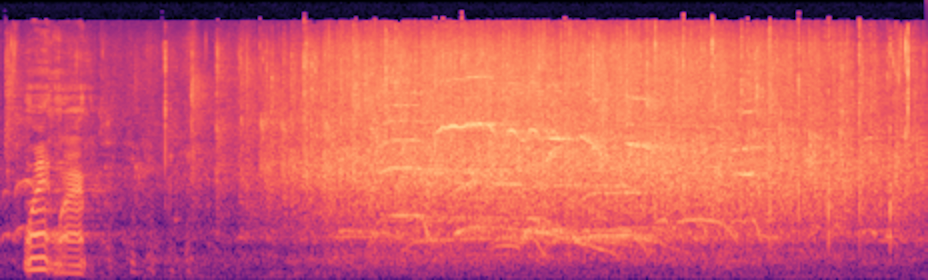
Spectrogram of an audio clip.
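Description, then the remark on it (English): An audience at a church service breaks into applause after a brief shout, the clapping swelling into a loud, sustained, dense wash dotted with scattered cheers and whoops that carries on to the end. “I will say, based on applause, I think first service was more appreciative than second service.”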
